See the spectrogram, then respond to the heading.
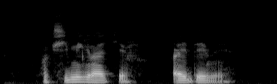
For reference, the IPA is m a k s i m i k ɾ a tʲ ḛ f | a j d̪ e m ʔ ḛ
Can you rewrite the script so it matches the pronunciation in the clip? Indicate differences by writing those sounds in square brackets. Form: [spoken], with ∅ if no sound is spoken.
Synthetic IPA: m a k s i m i [ɡ] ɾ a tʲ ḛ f | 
